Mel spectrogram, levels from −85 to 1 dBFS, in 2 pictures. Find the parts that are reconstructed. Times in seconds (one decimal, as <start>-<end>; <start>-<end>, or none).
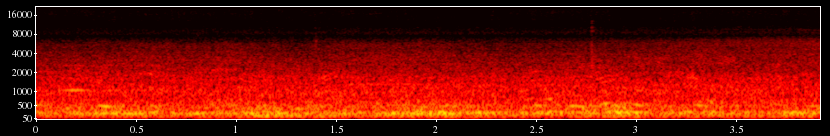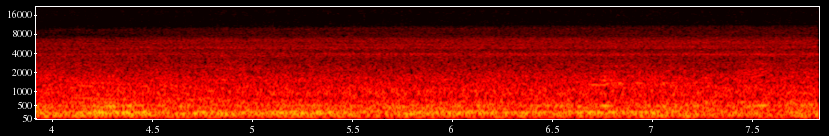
4.3-7.2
